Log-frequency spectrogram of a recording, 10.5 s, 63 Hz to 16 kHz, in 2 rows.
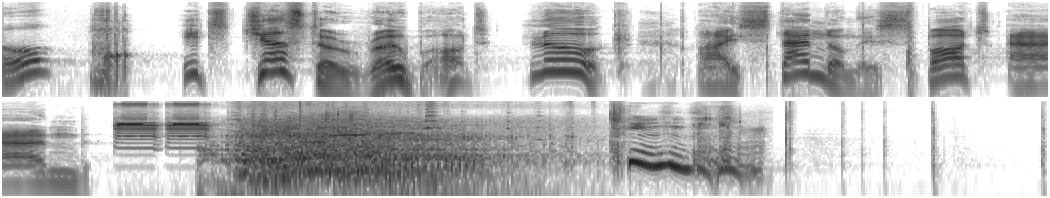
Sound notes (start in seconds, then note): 0.2 oinks; 5.8 beeps and roars; 8.0 laughs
